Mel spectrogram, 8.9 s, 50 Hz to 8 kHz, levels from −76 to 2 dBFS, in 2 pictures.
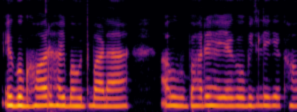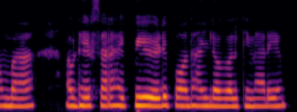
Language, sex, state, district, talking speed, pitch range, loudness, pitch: Magahi, female, Jharkhand, Palamu, 150 wpm, 215-230 Hz, -20 LUFS, 225 Hz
